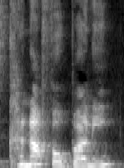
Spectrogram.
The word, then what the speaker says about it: Knuffle: by mo willems now the k can either be c or it can be silent when i talked to the author he said he likes to call um this caneful bunny but often the k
